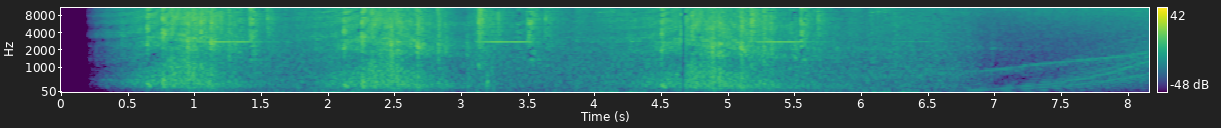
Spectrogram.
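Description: Intro sound effects: three rushing whooshes, each followed by a brief high beep, then a rising synth sweep near the end.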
